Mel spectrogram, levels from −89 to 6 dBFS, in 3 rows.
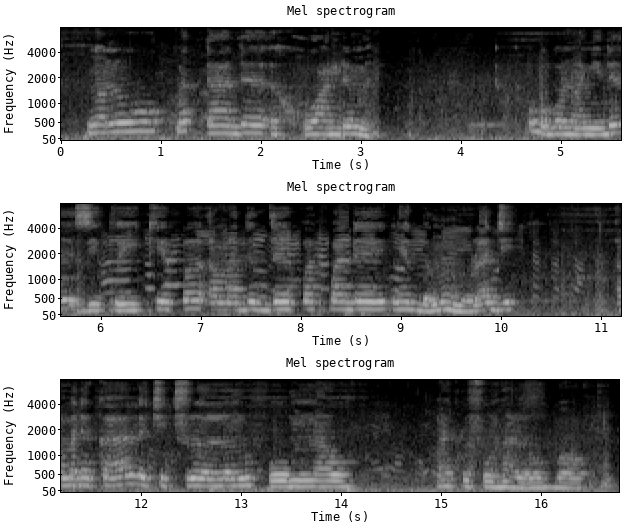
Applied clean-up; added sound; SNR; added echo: none; Train; 15 dB; reverberation time 0.2 s.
